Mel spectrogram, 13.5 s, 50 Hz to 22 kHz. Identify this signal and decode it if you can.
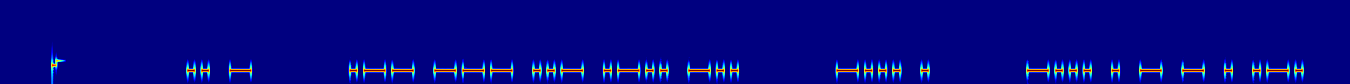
Morse code, heard as a keyed tone, about 17 wpm, 700 Hz. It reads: IT WOULD BE BETTER
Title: 2x Word-Spacing - Sentences from Top 400 Words - 17wpm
